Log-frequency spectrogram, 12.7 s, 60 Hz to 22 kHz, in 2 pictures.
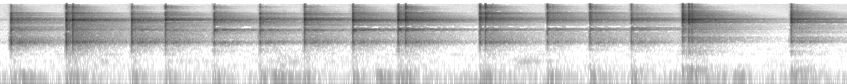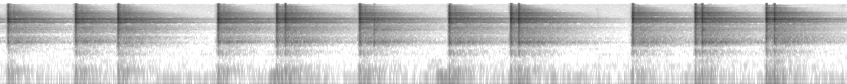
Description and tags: Pull up the clock.
Recorded with Zoom H1. Pulled up the old clock. Edited the recording in Sound Forge.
